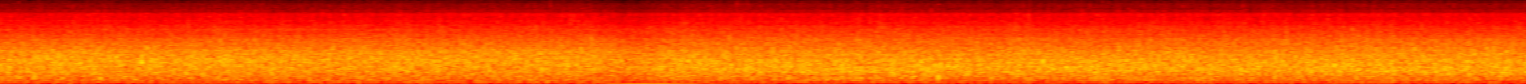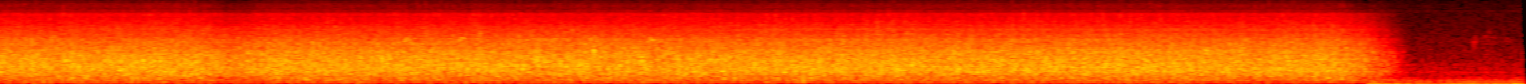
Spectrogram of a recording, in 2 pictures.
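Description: Steady rush of running water, like a creek, cutting off abruptly about a second before the end.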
